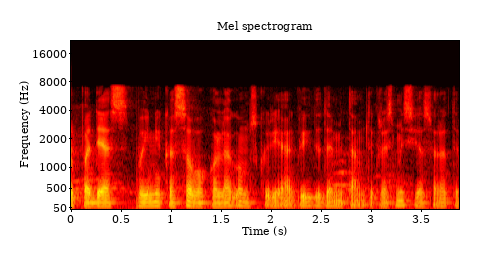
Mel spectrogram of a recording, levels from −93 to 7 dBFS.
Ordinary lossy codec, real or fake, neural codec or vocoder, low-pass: MP3, 96 kbps; real; none; 7.2 kHz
